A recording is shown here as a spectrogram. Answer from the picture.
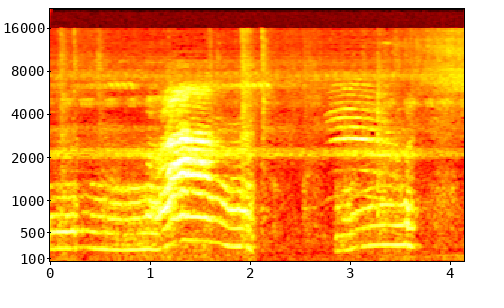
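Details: Domestic cat play-fighting with a young dog indoors: a long drawn-out meow rising then falling, followed after a pause by a second shorter moaning meow, low steady hum behind.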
